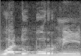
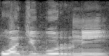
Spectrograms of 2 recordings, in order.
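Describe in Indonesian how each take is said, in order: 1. Bagian tengahnya terdengar 'dubur' dengan bunyi d. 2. Bagian tengahnya terdengar 'jbur' dengan bunyi j.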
